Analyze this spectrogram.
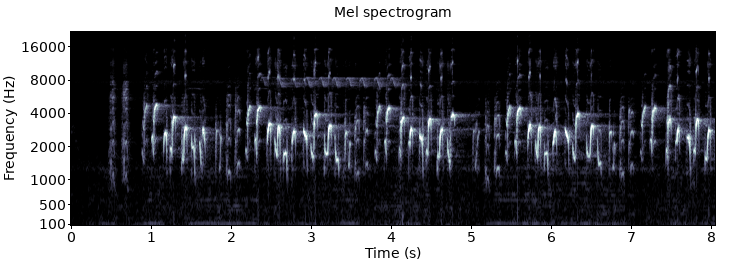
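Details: A Streak-eared bulbul, kept as a decoy bird, sings almost continuously, giving quick bubbling phrases of sharp chirped notes. A thin high whistle sounds briefly in the middle.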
